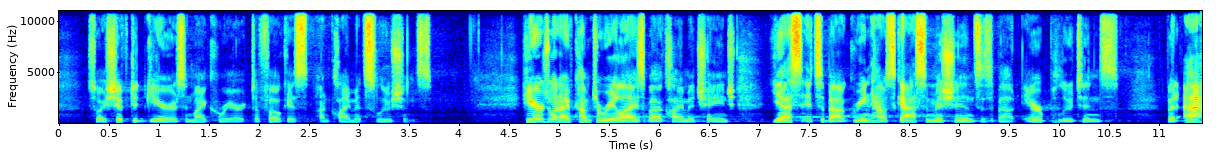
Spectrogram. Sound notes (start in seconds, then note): none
